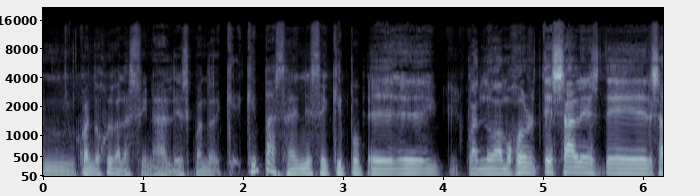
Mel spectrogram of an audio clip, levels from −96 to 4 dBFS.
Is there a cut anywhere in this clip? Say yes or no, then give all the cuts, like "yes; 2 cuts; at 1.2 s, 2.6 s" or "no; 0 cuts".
yes; 1 cut; at 3.2 s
